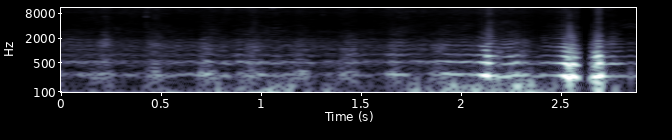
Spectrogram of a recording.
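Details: Honey bee colony at hive #2 on a winter inspection with feeding. A low, even buzzing drone with its overtone swells louder toward the end, where two loud thumps from handling the hive break through.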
